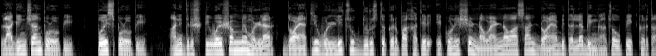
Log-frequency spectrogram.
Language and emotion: Goan Konkani, neutral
